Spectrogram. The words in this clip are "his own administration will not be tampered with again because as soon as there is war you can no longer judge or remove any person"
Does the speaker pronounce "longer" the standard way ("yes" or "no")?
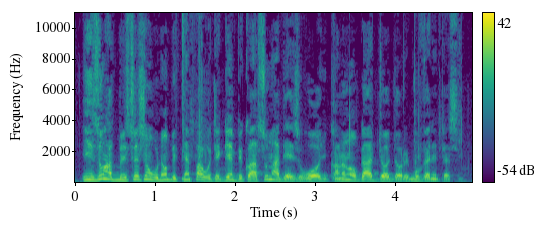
no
